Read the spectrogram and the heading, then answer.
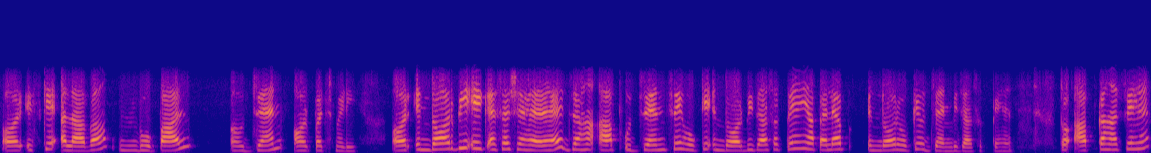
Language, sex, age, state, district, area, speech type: Hindi, female, 18-30, Madhya Pradesh, Bhopal, urban, conversation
